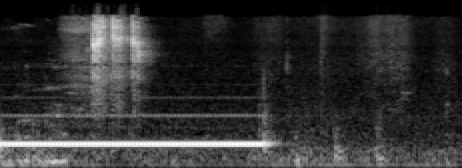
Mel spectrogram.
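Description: An outgoing phone call produces a steady ringback tone through a handset, heard close and clean. The tone stops abruptly after about a second and a half, leaving quiet line noise behind.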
